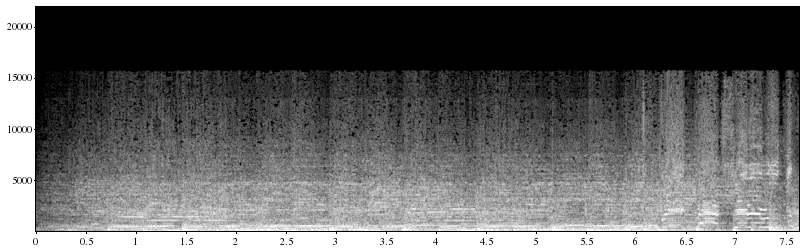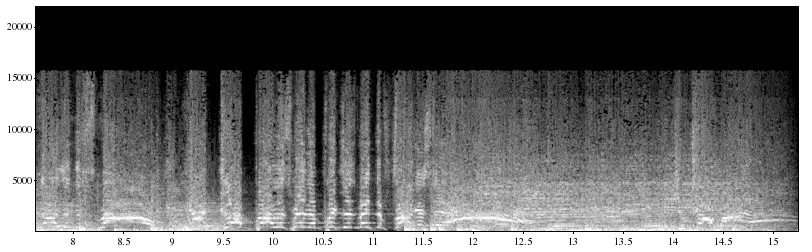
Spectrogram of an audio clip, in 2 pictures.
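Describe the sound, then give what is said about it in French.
Loud, raucous garage rock'n'roll from the first album of a London rock'n'roll and garage band formed in 2007 blares continuously, with dense distorted guitars, pounding drums and a shouted, yelling vocal, briefly stuttering with sharp stop-start hits near the middle before charging on. “c'est un groupe londonien aux tendances rock'n'roll et garage formé en 2007.”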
